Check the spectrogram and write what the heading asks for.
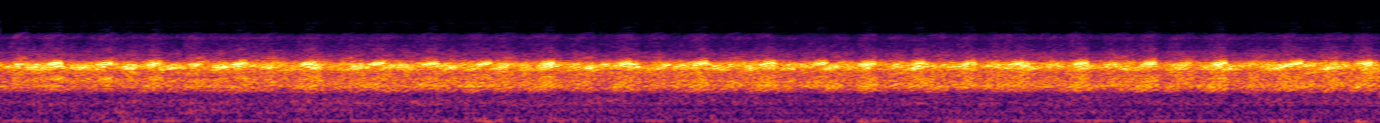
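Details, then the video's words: Frog chorus beneath the full moon at Seowon-myeon, Hoengseong, Gangwon Province, Korea: countless frogs croak at once, a loud, unbroken, rhythmically throbbing mass of rattling calls without gaps, and nothing else stands out. "보름달 아래 개구리들의 합창"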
